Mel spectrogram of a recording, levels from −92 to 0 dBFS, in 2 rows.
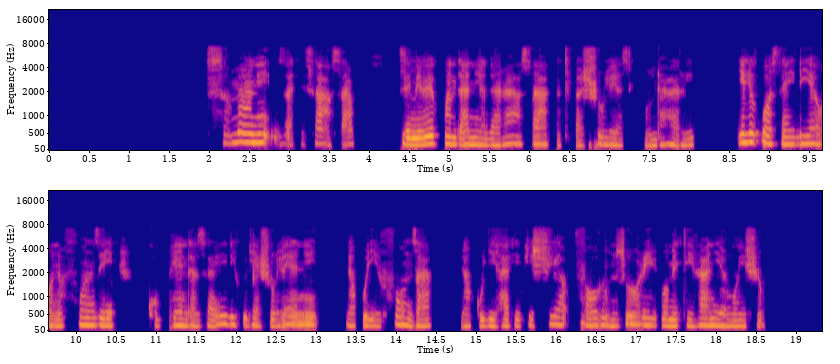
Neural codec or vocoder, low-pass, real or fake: codec, 16 kHz in and 24 kHz out, 1.1 kbps, FireRedTTS-2 codec; 7.2 kHz; fake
